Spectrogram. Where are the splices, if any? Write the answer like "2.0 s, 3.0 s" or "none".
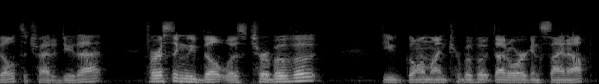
1.4 s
